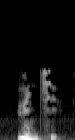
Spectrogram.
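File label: "运气", Mandarin Chinese; chinese flashcards; hsk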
